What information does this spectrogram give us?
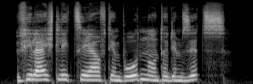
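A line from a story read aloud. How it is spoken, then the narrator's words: Impatient, stern inspector. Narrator (German): sagt die Kontrolleurin jetzt etwas ungeduldig und mit strenger Stimme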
